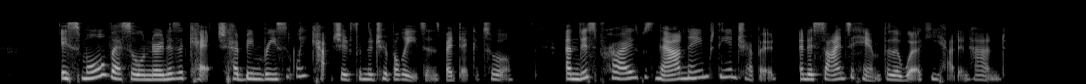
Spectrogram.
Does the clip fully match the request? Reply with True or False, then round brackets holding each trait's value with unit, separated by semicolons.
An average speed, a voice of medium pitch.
False (195 wpm; 255 Hz)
